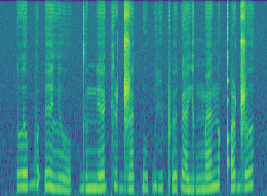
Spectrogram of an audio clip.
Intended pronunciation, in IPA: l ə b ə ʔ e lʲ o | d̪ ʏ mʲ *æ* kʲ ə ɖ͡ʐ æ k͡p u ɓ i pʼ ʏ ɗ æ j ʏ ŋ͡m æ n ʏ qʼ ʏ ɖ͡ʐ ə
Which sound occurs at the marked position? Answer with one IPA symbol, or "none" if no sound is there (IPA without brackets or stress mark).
æ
